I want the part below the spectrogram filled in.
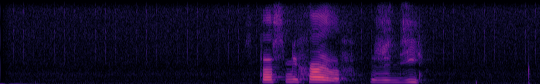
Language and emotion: Russian, neutral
